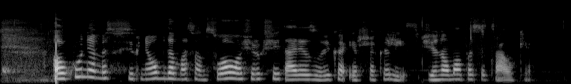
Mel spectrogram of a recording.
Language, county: Lithuanian, Utena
